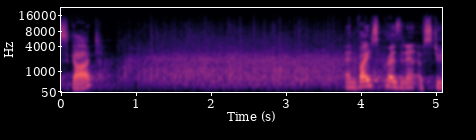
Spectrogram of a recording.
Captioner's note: applause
